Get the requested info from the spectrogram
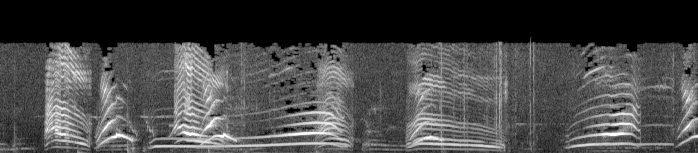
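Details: Several newborn kittens meow in overlapping cries, arched and falling mews mixed with a longer steady wail, almost continuous calling with brief gaps.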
